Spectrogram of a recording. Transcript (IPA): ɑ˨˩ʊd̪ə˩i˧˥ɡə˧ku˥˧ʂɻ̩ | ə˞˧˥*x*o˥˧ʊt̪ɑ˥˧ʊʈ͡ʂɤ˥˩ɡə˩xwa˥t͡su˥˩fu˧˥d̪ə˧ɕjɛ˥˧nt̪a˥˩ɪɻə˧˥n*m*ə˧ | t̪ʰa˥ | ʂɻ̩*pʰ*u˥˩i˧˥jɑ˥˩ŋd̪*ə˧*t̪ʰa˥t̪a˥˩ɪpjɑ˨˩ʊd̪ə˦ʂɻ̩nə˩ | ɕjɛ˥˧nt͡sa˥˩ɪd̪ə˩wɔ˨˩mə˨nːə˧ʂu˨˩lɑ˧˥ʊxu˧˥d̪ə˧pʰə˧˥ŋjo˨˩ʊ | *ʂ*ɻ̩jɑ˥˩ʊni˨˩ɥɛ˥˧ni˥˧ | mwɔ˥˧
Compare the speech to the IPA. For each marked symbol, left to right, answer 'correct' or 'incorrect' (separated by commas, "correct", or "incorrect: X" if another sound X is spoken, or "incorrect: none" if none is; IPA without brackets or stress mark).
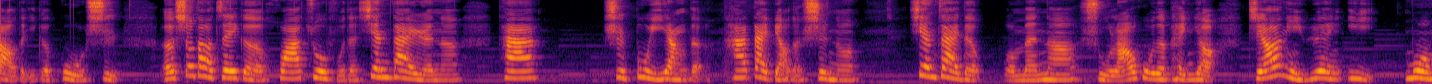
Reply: incorrect: ʂ, incorrect: n, incorrect: p, incorrect: ə˩, incorrect: ʈ͡ʂ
